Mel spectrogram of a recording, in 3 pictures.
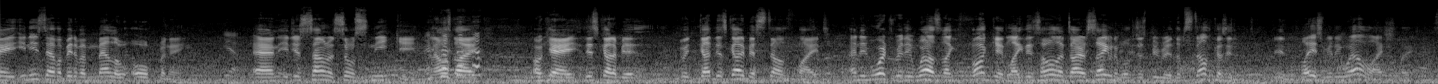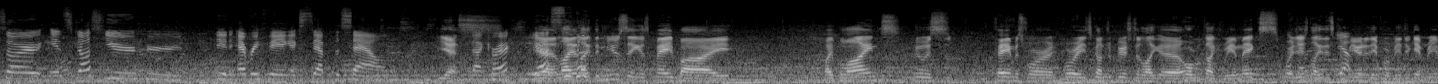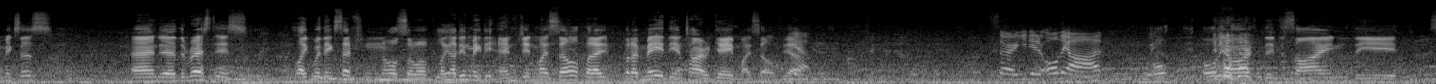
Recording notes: live from the show floor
